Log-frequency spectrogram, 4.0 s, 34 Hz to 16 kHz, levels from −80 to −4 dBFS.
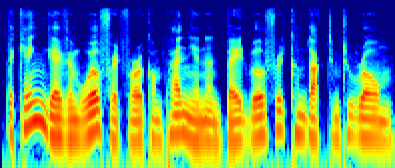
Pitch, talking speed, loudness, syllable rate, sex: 110 Hz, 225 wpm, -20 LUFS, 5.3 syllables/s, male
